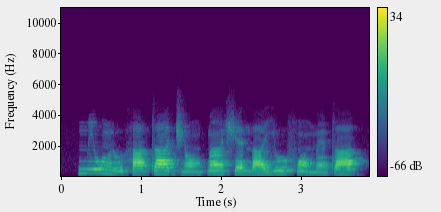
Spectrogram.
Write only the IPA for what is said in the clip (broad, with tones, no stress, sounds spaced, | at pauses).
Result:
m i˦ w ũ˦˨ ɾ u˧ h a˧ t a˦ d͡ʒ ɔ̃˧ ɡ͡b ã˦ ʃ ɛ˦ n a˧ j u˦ f ɔ̃˦˨ m ɛ̃˧ t a˦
